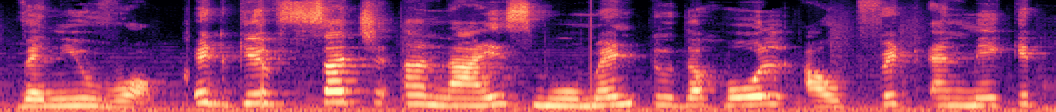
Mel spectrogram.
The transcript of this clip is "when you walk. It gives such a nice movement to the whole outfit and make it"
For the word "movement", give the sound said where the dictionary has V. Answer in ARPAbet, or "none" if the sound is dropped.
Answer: none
